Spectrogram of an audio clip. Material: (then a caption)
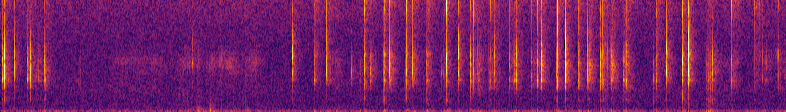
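Plastic. Long nails scratch and tap quickly across the clear lenses and black plastic frame of a pair of eyeglasses lying on a blanket. It starts as quiet, sparse scratching, then becomes a dense run of sharp, bright, dry clicks with almost no ring or low end.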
